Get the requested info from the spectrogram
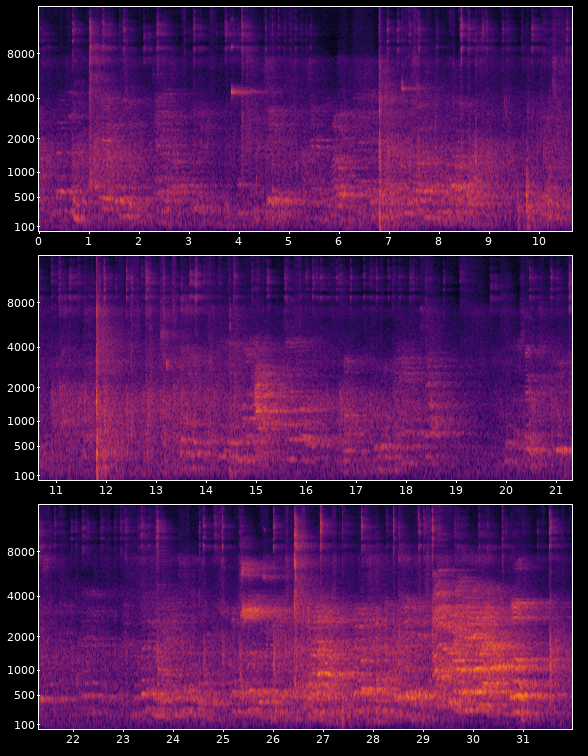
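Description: Table tennis ball clicking off paddles and table a few times, over people talking in the background.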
